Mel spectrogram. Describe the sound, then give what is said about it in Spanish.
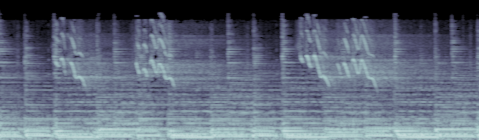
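A cardinal sings repeated phrases of clear, descending slurred whistles, the phrases coming in pairs over a continuous low background. “Canta el cardenal.”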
